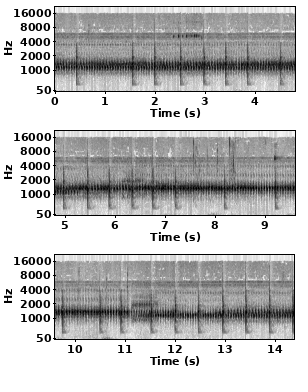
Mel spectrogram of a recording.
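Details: Chorus of frogs, toads and treefrogs outdoors: an unbroken, even, pulsing trill for fourteen seconds with evenly spaced knocking clicks about twice a second, briefly wavering in pitch near the end.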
